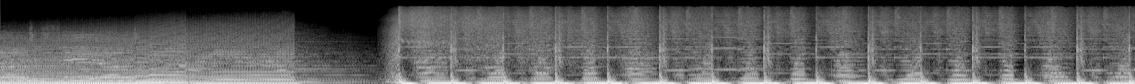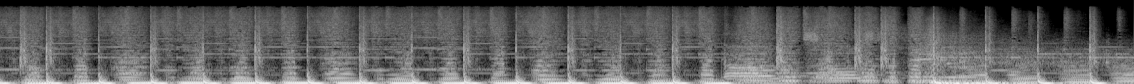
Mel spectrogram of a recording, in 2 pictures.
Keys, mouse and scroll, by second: 2.4-2.8 scroll up 1, 2.8 space, 2.9 click, 3.1 space, 5.0 click, 5.9 scroll down 1, 6.7 click, 8.5 scroll down 1, 9.2-9.6 scroll up 1, 10.1 click, 10.9 shift+click, 12.3-13.5 typing, 13.6 click, 16.6 click, 20.3 ctrl+c, 22.1 shift+click.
